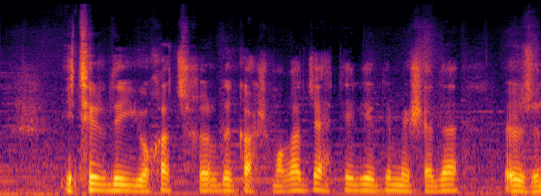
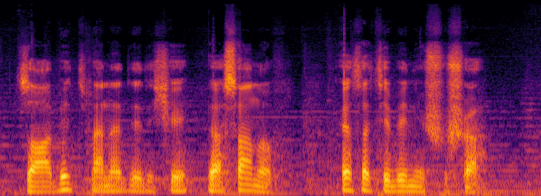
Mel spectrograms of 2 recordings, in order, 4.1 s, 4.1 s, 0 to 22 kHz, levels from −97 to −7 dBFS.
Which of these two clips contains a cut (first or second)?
second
